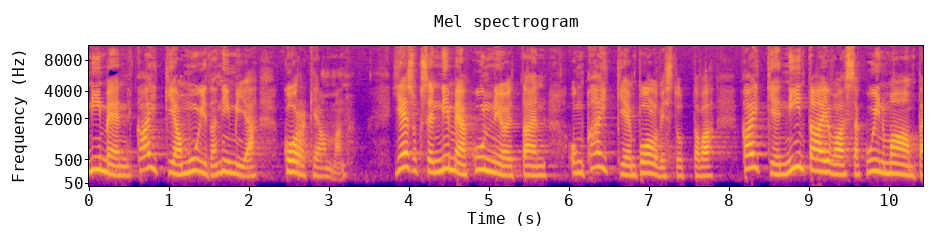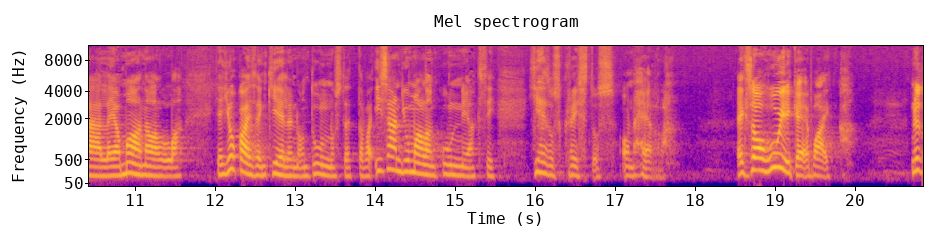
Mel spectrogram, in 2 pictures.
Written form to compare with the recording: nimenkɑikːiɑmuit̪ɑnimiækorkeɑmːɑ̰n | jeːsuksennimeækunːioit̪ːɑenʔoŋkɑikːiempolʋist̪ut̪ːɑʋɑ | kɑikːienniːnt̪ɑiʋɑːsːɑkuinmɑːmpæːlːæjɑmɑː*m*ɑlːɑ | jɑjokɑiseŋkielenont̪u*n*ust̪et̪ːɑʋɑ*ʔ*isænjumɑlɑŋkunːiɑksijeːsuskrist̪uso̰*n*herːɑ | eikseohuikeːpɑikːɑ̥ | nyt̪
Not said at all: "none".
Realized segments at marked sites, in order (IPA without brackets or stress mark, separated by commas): n, nː, ʔ, n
